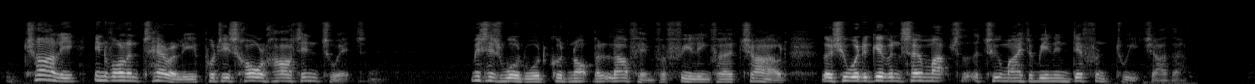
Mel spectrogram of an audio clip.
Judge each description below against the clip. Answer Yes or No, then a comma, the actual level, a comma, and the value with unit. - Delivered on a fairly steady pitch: No, average, 3.5 semitones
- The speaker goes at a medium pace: Yes, average, 175 wpm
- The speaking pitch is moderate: Yes, medium, 155 Hz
